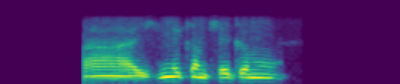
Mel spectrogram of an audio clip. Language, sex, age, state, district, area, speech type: Hindi, male, 60+, Uttar Pradesh, Lucknow, rural, conversation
